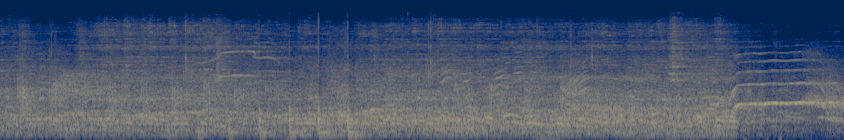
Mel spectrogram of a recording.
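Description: Bells on dancers' outfits jingle and rattle with their steps.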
